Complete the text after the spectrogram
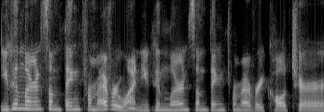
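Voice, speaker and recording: In a Midwestern accent, the speaker has a bright, sharp tone and ordinary pitch variation, captured in a very clean recording with a silent background and a dry, close sound with no echo. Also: woman. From US Midwest, Cleveland Ohio. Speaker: astrologer. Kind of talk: interview.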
